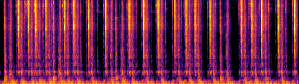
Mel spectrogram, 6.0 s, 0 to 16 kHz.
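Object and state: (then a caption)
Metal manual typewriter. A metal manual Remington Super Riter typewriter with paper loaded is typed on with fingertip taps on the keys. It gives a quick, steady run of sharp, bright clacks over a low mechanical rumble, with a faint tone around 400 Hz.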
